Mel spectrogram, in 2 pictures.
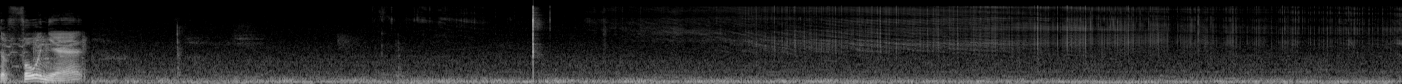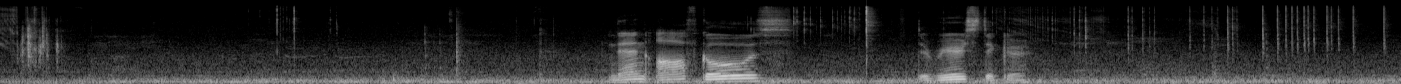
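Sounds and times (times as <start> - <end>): plastic film peeling: 5.9 - 14.7, 22.0 - 22.8, 23.8 - 28.0
plastic film click: 24.3 - 28.0.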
